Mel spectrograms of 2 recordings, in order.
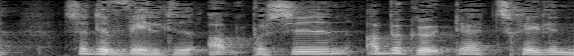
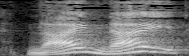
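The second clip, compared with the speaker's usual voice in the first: højt og højere, råbende i panik; panisk råb; 11 semitones higher, 9 dB louder than usual. A narrator's reading. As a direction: skrig om hjælp inde fra karret. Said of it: "Manden blev panisk ved tanken og råbte". (panisk råb, meget højt og lyst)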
